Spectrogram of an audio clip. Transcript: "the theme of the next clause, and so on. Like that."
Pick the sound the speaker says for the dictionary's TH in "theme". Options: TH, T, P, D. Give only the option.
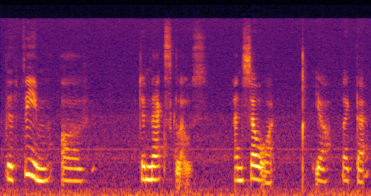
TH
